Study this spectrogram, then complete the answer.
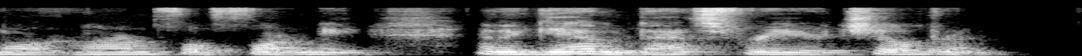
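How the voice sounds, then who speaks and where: In a Canadian prairie accent, a man talks at a fairly quick pace, his tone dark and mellow, his pitch fairly high and his intonation fairly even, with audible room echo. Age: 60s. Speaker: presenter. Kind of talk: lecture.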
